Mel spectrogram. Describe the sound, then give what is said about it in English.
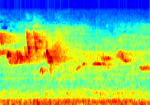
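Several birds chirp and call in bright, overlapping bursts over a steady low outdoor rumble in the wetlands of Everglades National Park in southern Florida, like a lively marsh chorus with no one speaking. “Oddly enough, besides all those birds, I'm not seeing too many animals here.”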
